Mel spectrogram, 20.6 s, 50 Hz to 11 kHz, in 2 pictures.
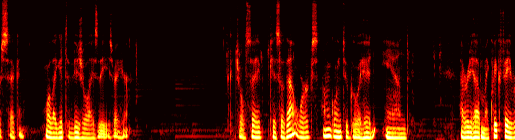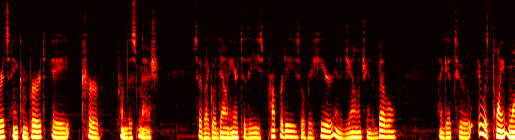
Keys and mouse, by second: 0.6 right click, 1.0 ctrl+middle click, 1.2 middle click, 2.4 ctrl+middle click, 2.7 middle click, 4.8 ctrl+s, 8.6 q, 14.4 click, 15.8 middle click, 17.8 click.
